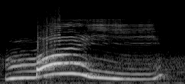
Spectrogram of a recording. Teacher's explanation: Unstressed O represents А sound.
